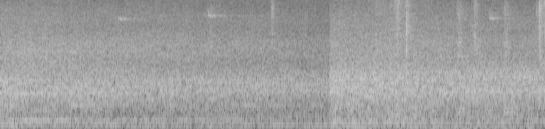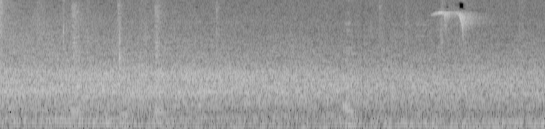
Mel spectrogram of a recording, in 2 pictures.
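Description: Steady outdoor background noise with a faint low hum, a few faint clicks, and a short high bird chirp near the end.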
